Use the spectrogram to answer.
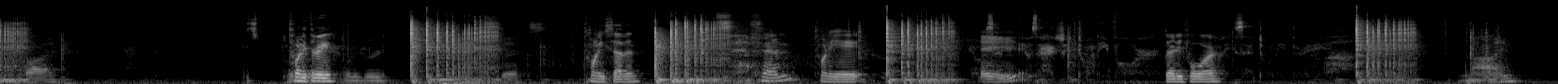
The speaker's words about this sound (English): can you keep track of the amount of dice I've rolled?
